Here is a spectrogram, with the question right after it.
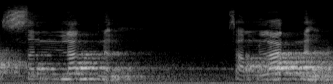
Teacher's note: लेकिन हम पूरा म का उच्चारण नहीं करते ना, संयोग, क्योंकि वो तो नासिका से हवा वायु जो है निकल रही है ना · म की जगह बन गया अनुस्वार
